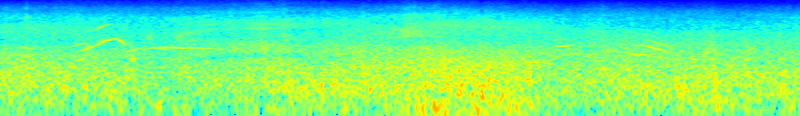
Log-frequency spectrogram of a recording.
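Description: Waves wash and break onto the shore close by.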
